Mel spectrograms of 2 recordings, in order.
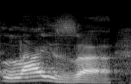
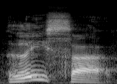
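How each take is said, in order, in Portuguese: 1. A consoante do meio é o som de Z, como um zumbido. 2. A consoante do meio é o som de S, como um chiado. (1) "não é Liza" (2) "Essa aqui é com S, é Lisa"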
